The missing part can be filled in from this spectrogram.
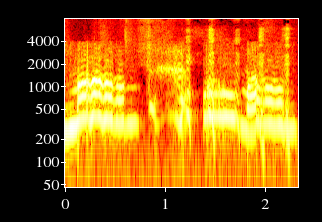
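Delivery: put-on, very high, tearful sobbing, "Mom" stretched long. Retelling what a client cried out after bursting into tears: imitating crying out. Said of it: "burst into tears and went".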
